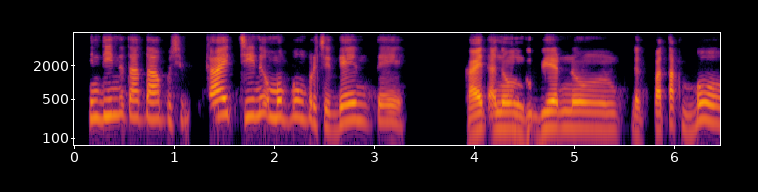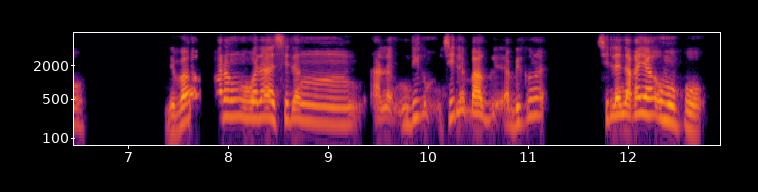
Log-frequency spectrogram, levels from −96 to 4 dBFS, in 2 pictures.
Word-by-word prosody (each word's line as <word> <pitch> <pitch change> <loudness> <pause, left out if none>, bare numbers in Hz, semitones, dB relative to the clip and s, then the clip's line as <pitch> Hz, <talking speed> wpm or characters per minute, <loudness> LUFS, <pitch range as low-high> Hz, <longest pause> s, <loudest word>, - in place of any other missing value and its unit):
Hindi 245 +3 -1
natatapos 220 -5 -1
yun. 215 - -20 0.2
Kahit 245 +5 +5
sino 250 +1 -1
umupong 235 0 -2
Presidente, 175 - -3 0.6
kahit 140 - +6
anong 145 -2 +1
gobyernong 145 +1 0
nagpatakbo, 180 +5 -1 0.7
'di - - -6
ba? - - +5 0.2
Parang 245 +1 0
wala 230 0 +3
silang 215 -1 0 0.6
alam, 115 +1 -3 0.2
hindi 230 +6 -6
ko - - -13
sila 235 - -2
bago 140 -2 +3
sabi 180 - -3
ko 245 +7 -5
nga, 265 - -4 0.5
sila - - +2
na - - +4
kaya 265 -2 +6
umupo. 170 - 0
205 Hz, 130 wpm, -26 LUFS, 145-235 Hz, 0.7 s, kahit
